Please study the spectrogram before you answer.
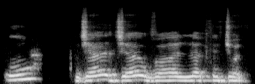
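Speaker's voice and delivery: very slow, each part ज, ज, वल held apart; slow spelling out. Shown as a demonstration. Teacher repeating the spelling of Ujjwal, very slow. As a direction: spell out ज, ज, वल letter by letter. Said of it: "फिर से देखिए".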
